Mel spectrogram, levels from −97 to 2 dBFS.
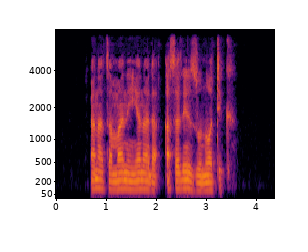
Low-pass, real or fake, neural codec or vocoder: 7.2 kHz; real; none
